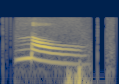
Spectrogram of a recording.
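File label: "mou4", Cantonese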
